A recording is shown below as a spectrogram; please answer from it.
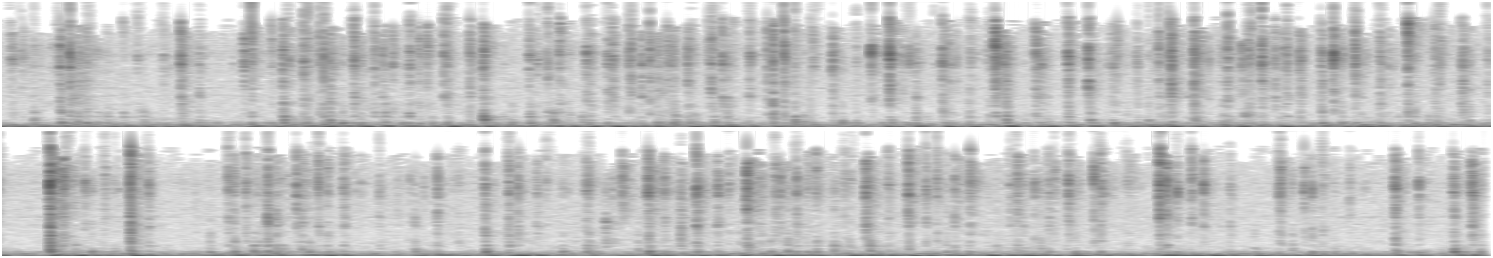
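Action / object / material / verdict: tap / laptop keyboard, plastic keys in a metal body / plastic / none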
